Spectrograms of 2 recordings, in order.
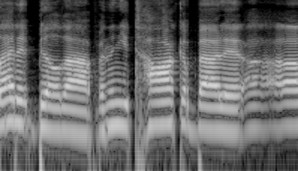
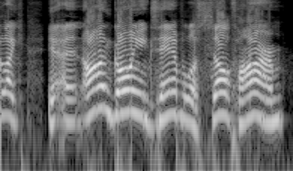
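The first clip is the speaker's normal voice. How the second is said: normal talking voice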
